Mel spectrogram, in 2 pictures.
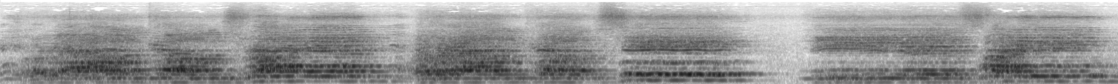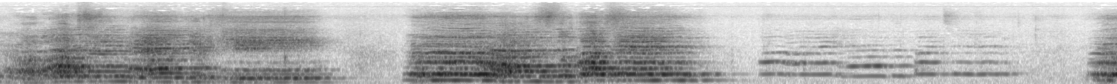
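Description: A group of young men and women singing a children's singing-game song together, unaccompanied, in three phrases with short breaths between them. Near the end a single quieter voice sings a short phrase.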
